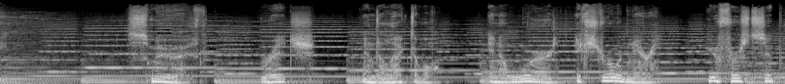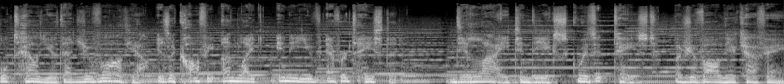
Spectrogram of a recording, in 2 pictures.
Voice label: Luxury smooth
